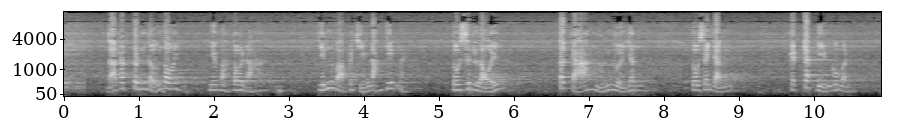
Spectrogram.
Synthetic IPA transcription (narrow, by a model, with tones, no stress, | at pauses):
ɗa̰ː˧˥zə˦˥t̚t̪ï˧ŋt̪ɨ̰˧˩əŋt̪o˧j | ɲɨ˧ŋmaː˨˩t̪o˧jɗa̰ː˧˥ | t͡ɕi˨˦ŋvaː˨˩wkaː˨˦jt͡ɕwḭ˧˨nɗaː˨˦ŋt̪i˦˥ət̚na˨˩j | t̪o˧jsi˧nlo̰˧˩j | t̪ə˦˥t̚kaː˧˩ɲɨ̰˧˥ŋːɨ˨˩əjzə˧n | t̪o˧jsɛ̰˧˥zə̰˧˨n | kaː˨˦jt͡ɕa˦˥k̚ɲḭ˧˨əmku˧˩əmï˨˩ŋ̟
